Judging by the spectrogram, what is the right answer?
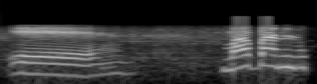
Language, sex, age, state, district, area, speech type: Bodo, female, 30-45, Assam, Chirang, urban, conversation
